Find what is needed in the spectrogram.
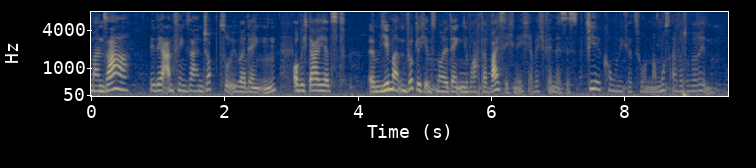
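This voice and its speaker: Vocal fry runs through this woman's voice. She talks at a very fast pace. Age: 40s. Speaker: office management consultant. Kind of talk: interview conversation. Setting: coworking space.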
